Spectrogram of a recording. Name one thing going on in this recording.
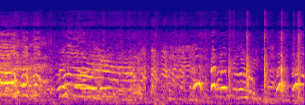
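Several young men shout and cheer loudly in celebration.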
